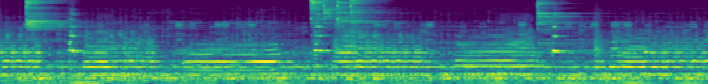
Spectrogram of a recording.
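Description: Soprano saxophone holding a dense, reedy, chord-like tone that barely changes. Short bursts of high hiss come in about three times.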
